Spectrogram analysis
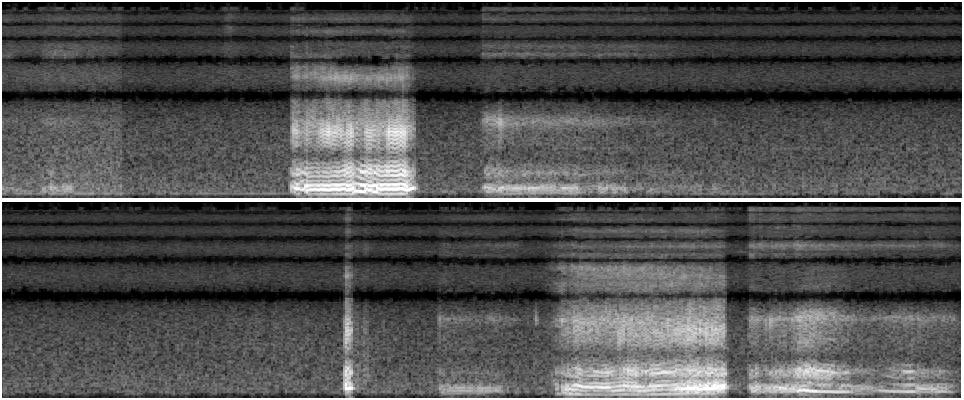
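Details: Pit bull dog snoring and dreaming in sleep: loud, low, rattling snores recurring in bursts, with quieter breaths and soft dreaming sounds between, in a quiet room.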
